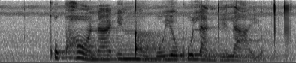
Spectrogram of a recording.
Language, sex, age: Zulu, female, 19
